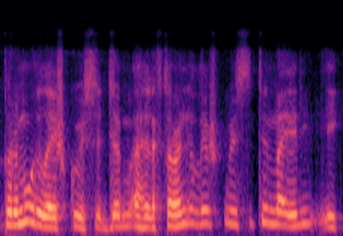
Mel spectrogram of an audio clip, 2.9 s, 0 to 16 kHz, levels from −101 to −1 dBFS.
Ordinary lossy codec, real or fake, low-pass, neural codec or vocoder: Opus, 16 kbps; fake; 7.2 kHz; codec, 16 kHz, 0.8 kbps, ZipCodec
